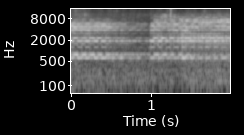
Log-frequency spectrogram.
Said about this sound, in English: Hold on 1 second, people. Hold on 1 second. Let me turn this damn ring off. Let me let people get up in here first before I answer phone calls.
